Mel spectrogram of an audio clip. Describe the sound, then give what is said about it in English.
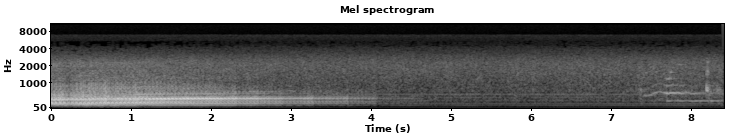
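A car engine runs with a steady low hum and harmonic drone, loudest at first, then fading to a quieter idle after a few seconds, with a faint voice-like sound near the end. “In a minute, I'll stop the car and let you know what is yours.”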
